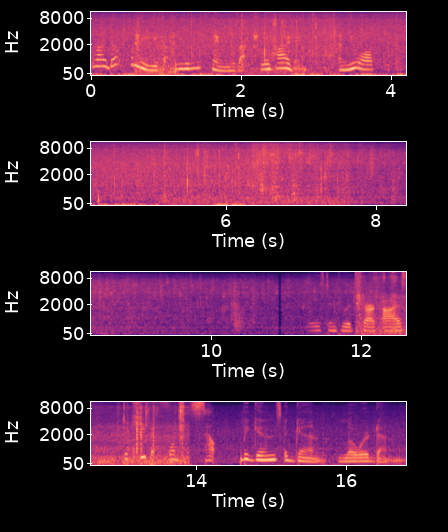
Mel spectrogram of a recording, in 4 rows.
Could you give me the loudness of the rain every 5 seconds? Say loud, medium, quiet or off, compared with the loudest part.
loud, loud, quiet, quiet.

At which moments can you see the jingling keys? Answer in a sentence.
The jingling keys can be heard from 0.6 to 1.2 s, from 6.0 to 7.8 s and from 11.9 to 13.9 s.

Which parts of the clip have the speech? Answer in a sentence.
The speech can be heard from 0.0 to 4.0 s and from 11.3 to 16.7 s.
